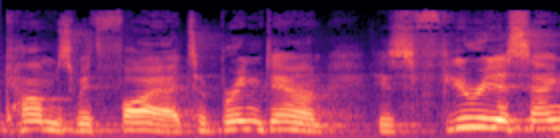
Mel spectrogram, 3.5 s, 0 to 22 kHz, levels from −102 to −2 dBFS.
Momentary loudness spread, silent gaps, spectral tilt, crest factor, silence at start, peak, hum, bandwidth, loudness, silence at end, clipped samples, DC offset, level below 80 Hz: 12 LU; none; -4.5 dB/octave; 16 dB; 0 s; -2 dBFS; none; 16.5 kHz; -18 LUFS; 0 s; under 0.1%; under 0.1%; -56 dBFS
